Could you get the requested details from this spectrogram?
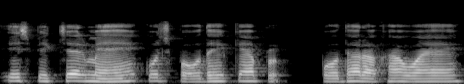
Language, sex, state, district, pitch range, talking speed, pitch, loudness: Hindi, male, Gujarat, Valsad, 140-155 Hz, 130 wpm, 145 Hz, -18 LUFS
